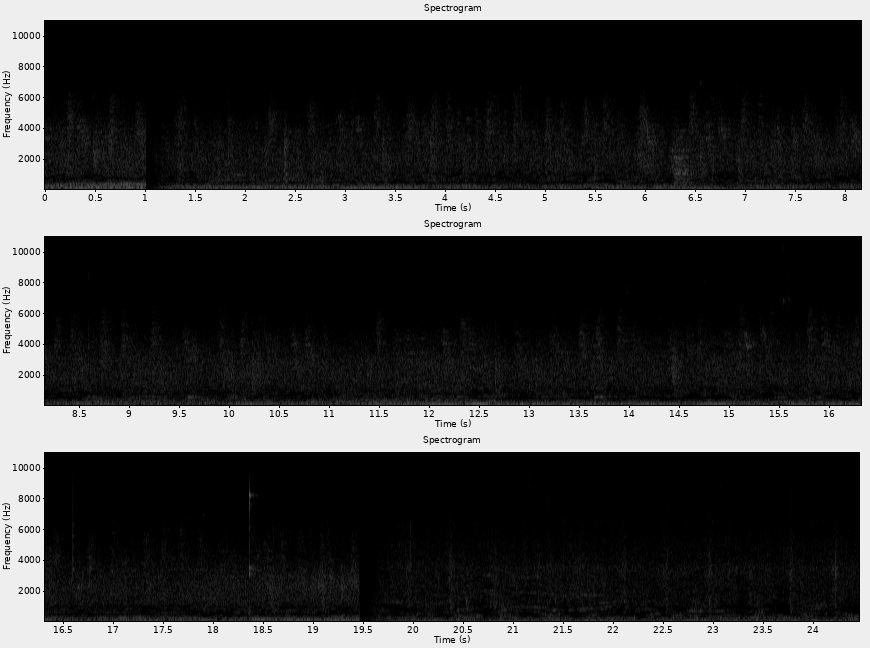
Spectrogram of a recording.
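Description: Tilapia grilling in wire baskets over charcoal: a steady faint hiss with scattered small crackles from the fish and the coals. The sound drops out abruptly twice, about a second in and again about three-quarters of the way through.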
